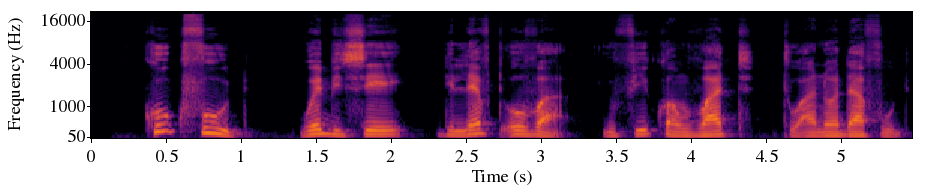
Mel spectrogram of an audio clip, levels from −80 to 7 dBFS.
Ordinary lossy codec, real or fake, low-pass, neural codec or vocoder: none; fake; none; vocoder, 48 kHz, 128 mel bands, Vocos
